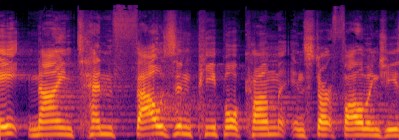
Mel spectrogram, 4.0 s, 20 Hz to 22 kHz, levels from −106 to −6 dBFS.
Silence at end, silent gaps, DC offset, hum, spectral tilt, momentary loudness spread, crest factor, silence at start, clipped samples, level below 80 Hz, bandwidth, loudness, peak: 0 s; none; under 0.1%; none; -4.5 dB/octave; 7 LU; 16 dB; 0 s; under 0.1%; -76 dBFS; 18.5 kHz; -28 LUFS; -12 dBFS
